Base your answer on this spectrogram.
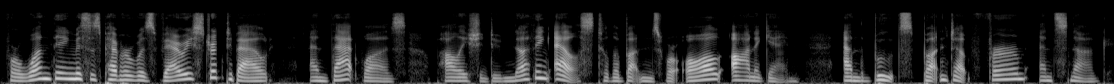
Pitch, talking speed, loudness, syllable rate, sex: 185 Hz, 165 wpm, -21 LUFS, 4.6 syllables/s, female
